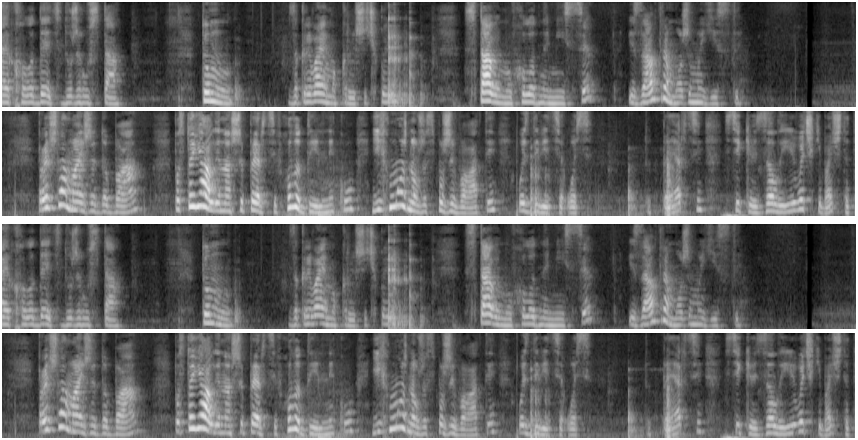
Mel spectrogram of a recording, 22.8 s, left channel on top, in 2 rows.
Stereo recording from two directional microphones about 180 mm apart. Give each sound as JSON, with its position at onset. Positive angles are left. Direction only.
{"t": 0.0, "sound": "speech", "side_deg": 40}
{"t": 2.6, "sound": "speech", "side_deg": 35}
{"t": 11.9, "sound": "speech", "side_deg": 50}
{"t": 13.7, "sound": "speech", "side_deg": 45}
{"t": 20.3, "sound": "speech", "side_deg": 40}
